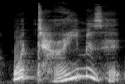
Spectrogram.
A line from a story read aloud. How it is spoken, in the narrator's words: whispered Wilbur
